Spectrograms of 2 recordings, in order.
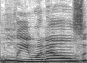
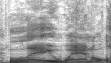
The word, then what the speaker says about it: Leigh Whannell: Inside the Actors Studios' James Lipton, and also Leigh Whannell's deal with Blumhouse.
